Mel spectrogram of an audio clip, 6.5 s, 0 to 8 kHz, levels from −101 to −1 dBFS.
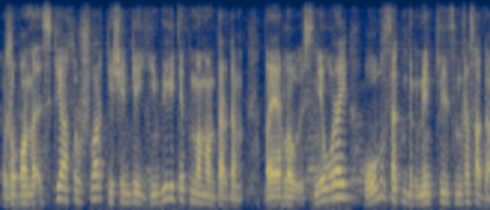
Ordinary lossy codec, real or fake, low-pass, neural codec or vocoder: Opus, 24 kbps; fake; 7.2 kHz; codec, 44.1 kHz, 7.8 kbps, DAC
